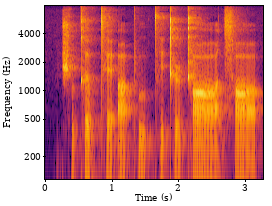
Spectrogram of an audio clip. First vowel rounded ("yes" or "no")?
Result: yes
